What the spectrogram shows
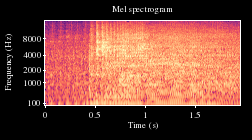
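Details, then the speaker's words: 2013 Yamaha Jupiter MX, before tuning work: revved hard from standstill, note climbs then briefly flattens and stumbles before picking up; hesitation at full throttle, engine to be disassembled. "Ada jeda ya sahabat milenial, dengarkan lagi ya. Ada jeda."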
